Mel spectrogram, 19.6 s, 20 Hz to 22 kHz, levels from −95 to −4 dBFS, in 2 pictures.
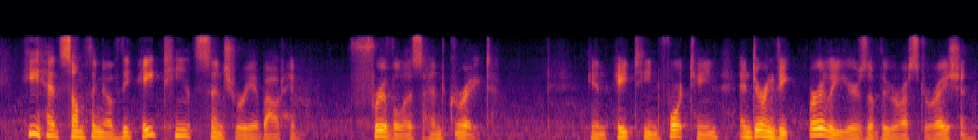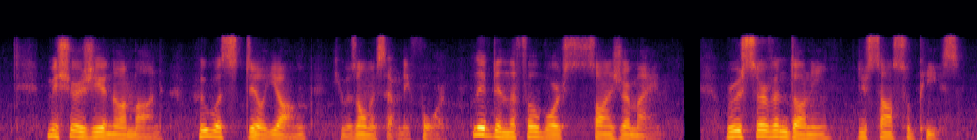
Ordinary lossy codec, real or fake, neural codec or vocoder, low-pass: Opus, 32 kbps; fake; codec, 24 kHz, 1.2 kbps, DualCodec; 7.2 kHz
